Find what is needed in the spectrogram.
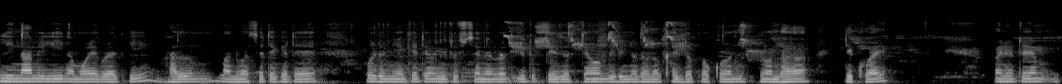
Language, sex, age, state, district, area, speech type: Assamese, male, 30-45, Assam, Biswanath, rural, spontaneous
